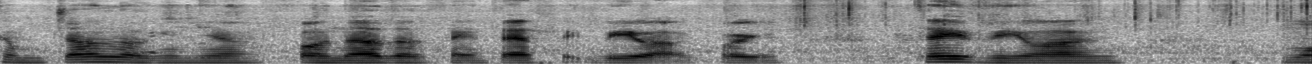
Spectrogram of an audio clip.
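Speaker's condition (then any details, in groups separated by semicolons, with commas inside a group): Ataxic cerebral palsy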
